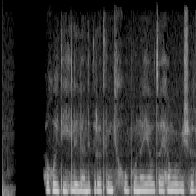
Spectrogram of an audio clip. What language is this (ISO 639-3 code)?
pus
